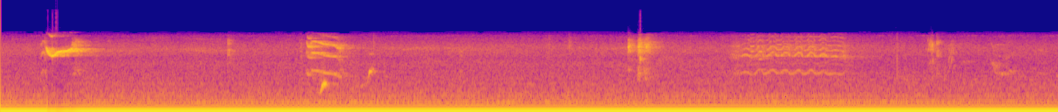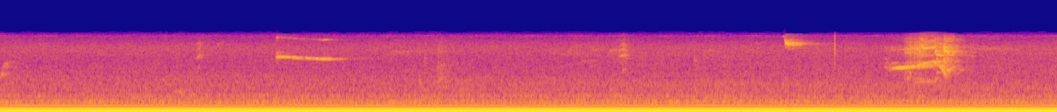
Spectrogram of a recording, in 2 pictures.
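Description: Steady rain falling on the aviary and its leaves, with African grey parrots giving short whistles and squawks every few seconds, including a rapid trill about five seconds in and a falling whistle a few seconds later.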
